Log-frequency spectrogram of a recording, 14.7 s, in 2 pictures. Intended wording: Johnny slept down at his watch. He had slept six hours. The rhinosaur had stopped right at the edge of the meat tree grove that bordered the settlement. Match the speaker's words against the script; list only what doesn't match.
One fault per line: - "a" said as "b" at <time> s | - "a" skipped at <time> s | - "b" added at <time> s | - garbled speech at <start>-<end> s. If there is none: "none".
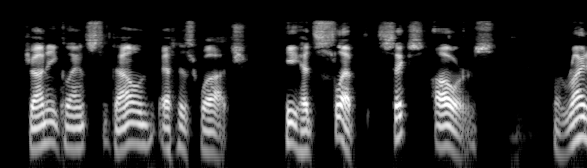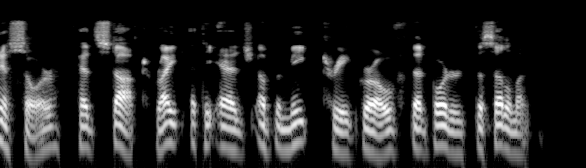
- "slept" said as "glanced" at 0.7 s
